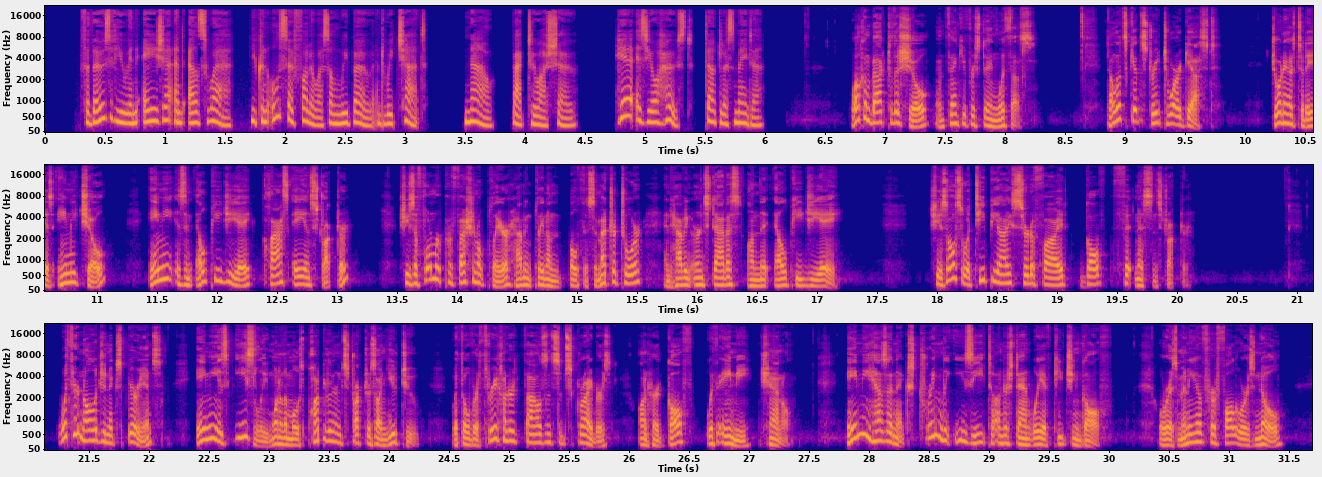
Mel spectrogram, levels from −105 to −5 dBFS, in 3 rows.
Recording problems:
wrong speed and pitch; too fast and too high; 1.7 times normal speed

